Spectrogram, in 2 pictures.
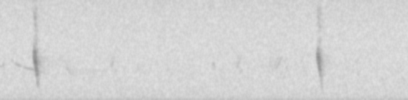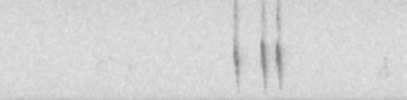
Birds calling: Japanese Bush Warbler (Horornis diphone)

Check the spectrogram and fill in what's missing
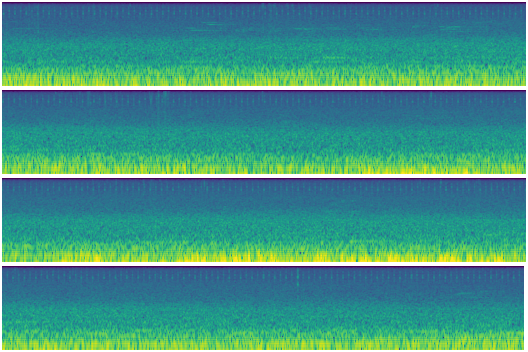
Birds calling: American Robin (Turdus migratorius)
Wood Thrush (Hylocichla mustelina)

